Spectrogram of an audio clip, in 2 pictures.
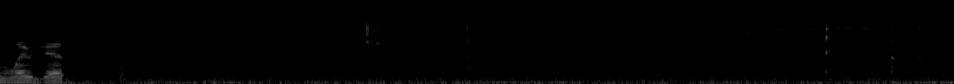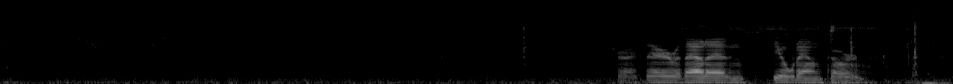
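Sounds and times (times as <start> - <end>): faint bird chirps: 2.9 - 12.8.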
